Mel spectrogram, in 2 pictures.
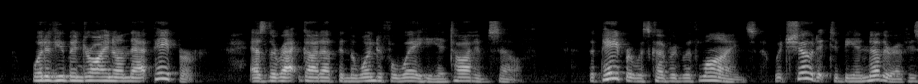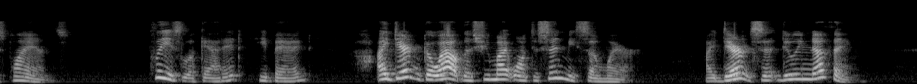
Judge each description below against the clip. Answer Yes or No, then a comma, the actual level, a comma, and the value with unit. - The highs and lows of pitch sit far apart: Yes, wide, 5.9 semitones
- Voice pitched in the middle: Yes, medium, 165 Hz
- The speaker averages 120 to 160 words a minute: No, average, 195 wpm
